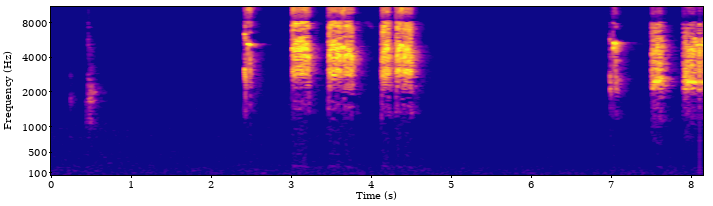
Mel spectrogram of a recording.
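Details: Wild black francolin in natural habitat in Pakistan, giving harsh grating bursts in quick groups of two to three, pausing a few seconds between groups, against a quiet background.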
